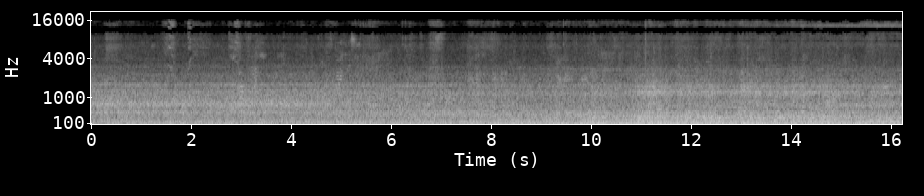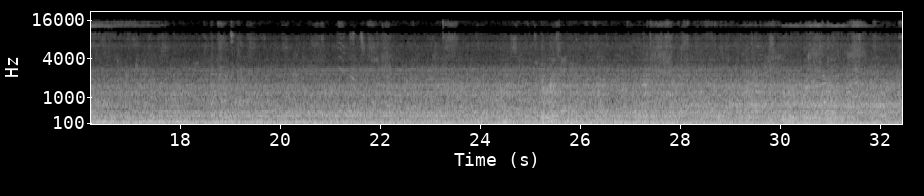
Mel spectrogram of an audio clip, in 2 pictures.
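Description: Beijing Subway Line 10 train running underground between stations, heard from inside the car: a steady rumble of wheels and traction equipment. It grows louder from about nine seconds in for several seconds, then eases back.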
